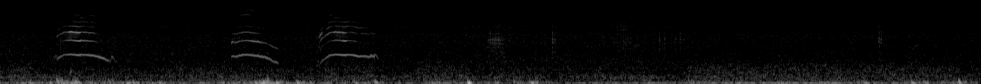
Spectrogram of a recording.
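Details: Litter of Bengal kittens at Migaloo playing in a back garden, getting used to different noises and stimuli. Three short, high, arching meows come within the first four seconds, then only low rumbling background noise and faint knocks.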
